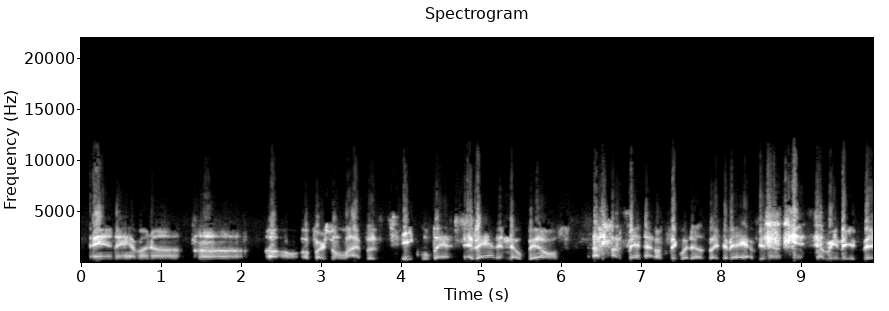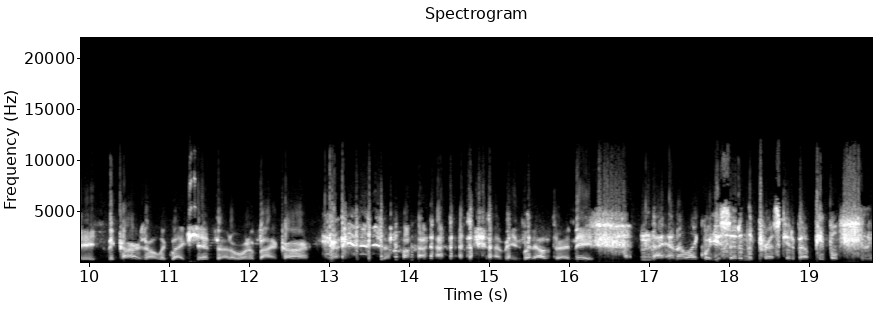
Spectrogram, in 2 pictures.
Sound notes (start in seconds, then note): 12.9 both laugh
